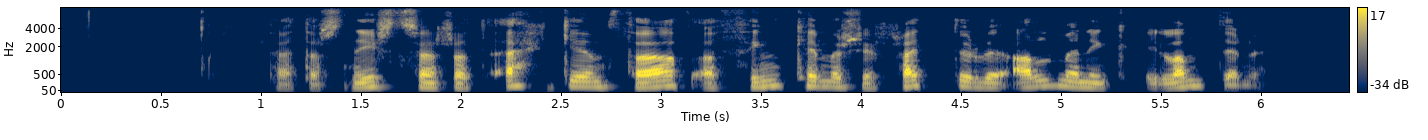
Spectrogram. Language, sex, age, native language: Icelandic, male, 40-49, Icelandic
